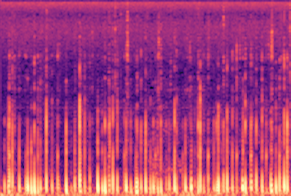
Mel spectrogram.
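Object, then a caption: Thin cork coaster. A thin, solid square cork coaster, held close to a side microphone, is scratched and tapped with long fingernails. This makes a rapid, uneven series of soft, dull taps and scratches that are muffled and mostly low and thumpy, with almost no brightness. Each hit dies away at once, and the whole sequence stays quiet.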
